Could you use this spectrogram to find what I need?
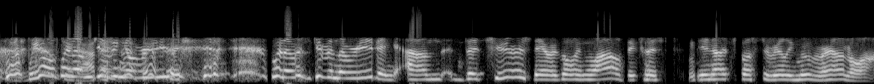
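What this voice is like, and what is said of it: New York accent. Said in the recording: “here I am from New York, and I'm, I guess, a typical New Yorker ... I have an accent.”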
